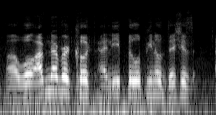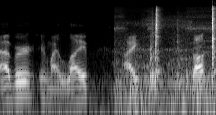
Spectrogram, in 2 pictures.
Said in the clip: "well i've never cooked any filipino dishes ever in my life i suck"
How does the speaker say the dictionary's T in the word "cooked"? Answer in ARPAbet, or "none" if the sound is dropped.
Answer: T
